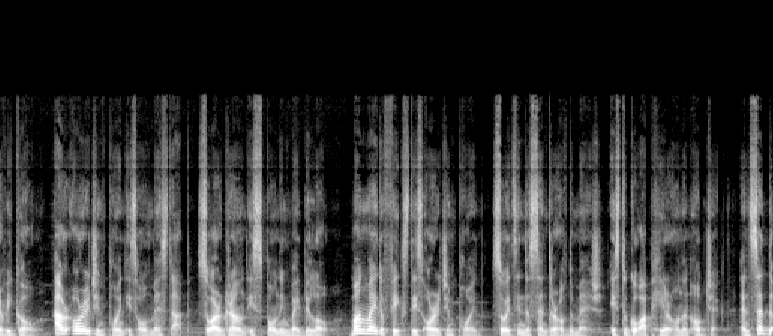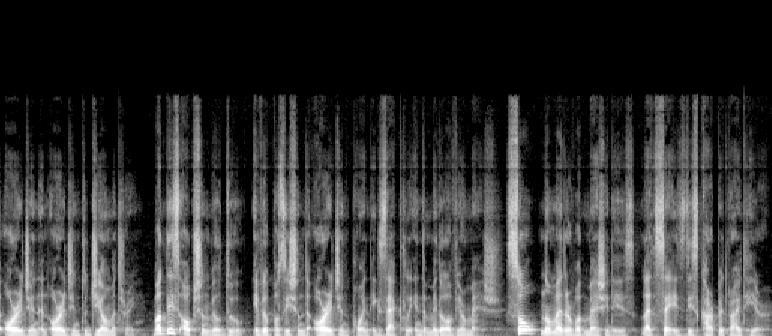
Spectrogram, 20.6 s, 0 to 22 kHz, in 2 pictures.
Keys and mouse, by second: 1.3-1.6 drag, 1.7 shift+click, 2.4 drag, 4.1-4.4 drag, 6.4 click, 8.0-13.9 drag, 13.9 middle click, 14.3 shift+middle drag, 14.5 middle click, 14.9 shift+middle drag, 15.3 middle drag, 16.0 click, 16.5 click, 19.5-20.6 drag.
